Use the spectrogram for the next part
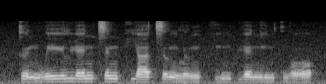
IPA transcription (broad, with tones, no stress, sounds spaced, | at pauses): k ə̰˨˩ n w e˥ ɪ̯ l ɥ ɛ˥ n t͡s ə˥ n pʰ j ä˥ t͡s ɤ˥˩ ŋ l ɤ˧˥ ŋ pʰ ḭ˨˩ ŋ p ɥ ɛ˥˧ n i˥˩ n k w ɔ̰˨˩˦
